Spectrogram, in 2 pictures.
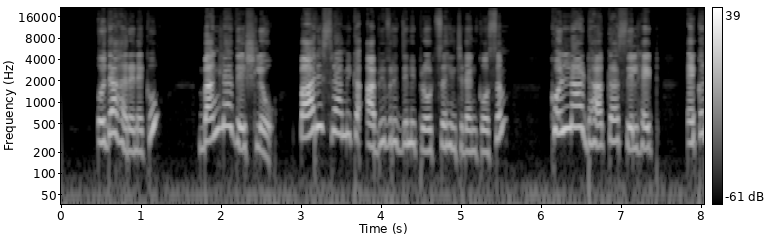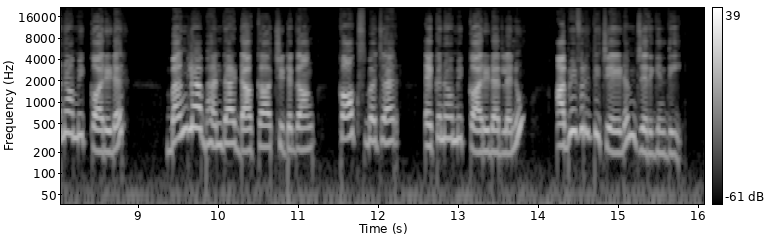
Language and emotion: Telugu, neutral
